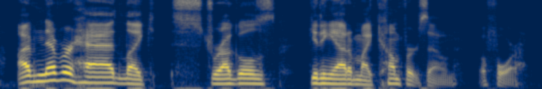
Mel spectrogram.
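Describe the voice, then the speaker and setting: In a normal speaking voice, a man at a medium pitch talks at a fairly slow pace with lively intonation, on a very clean recording with a silent background. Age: 30s. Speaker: podcast host. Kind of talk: casual chat.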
